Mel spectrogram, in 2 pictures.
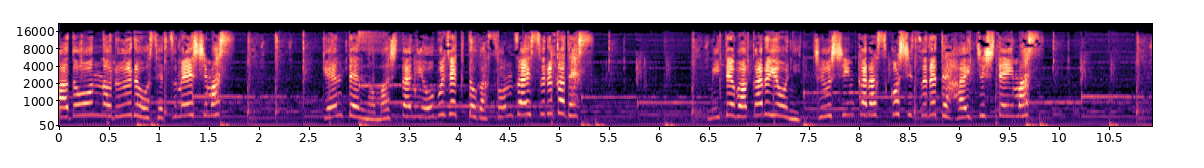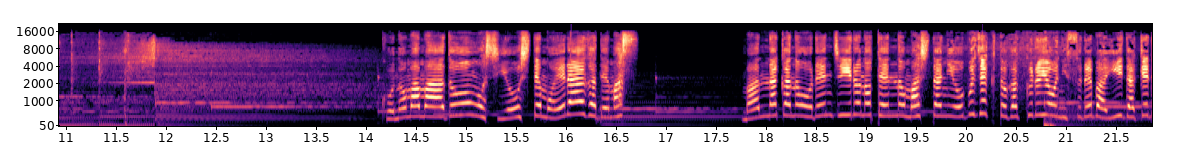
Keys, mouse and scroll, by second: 0.2-0.8 shift+middle drag, 1.3 middle click, 2.4-2.9 middle drag, 3.4-4.2 scroll down 1, 4.5-6.3 middle drag, 6.8 click, 11.1 KP_7, 13.8 scroll up 3, 15.2 shift+click, 15.9-21.8 right drag.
